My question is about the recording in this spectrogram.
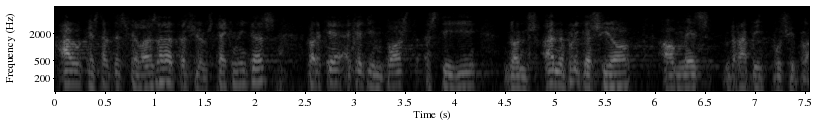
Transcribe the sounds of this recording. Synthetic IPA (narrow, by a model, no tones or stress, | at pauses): əlˠkəst̪at̪esfeləzəðəp̚t̪əsionst̪ɛɡnikəspəɾkɛʔəkɛt̪impɔst̪əst̪iɣ̞i | d̪ɔnzənəplikəsioəlˠmezrapit̪̚pusiblə̰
